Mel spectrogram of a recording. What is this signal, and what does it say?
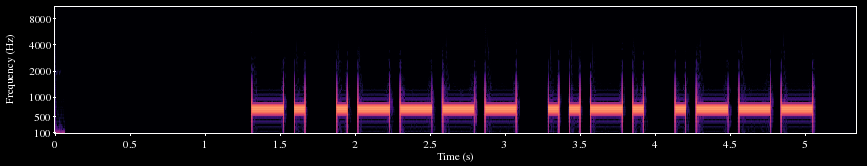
Morse code, heard as a keyed tone, about 17 wpm, 700 Hz. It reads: N1FJ
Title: NA SOTA Activator Callsigns 17wpm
